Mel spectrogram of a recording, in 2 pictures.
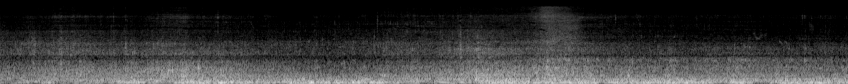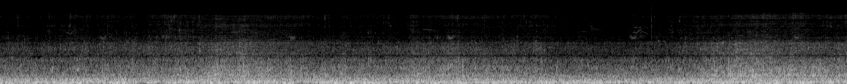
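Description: Wind buffeting the microphone: a loud, unsteady low rumble, with a brief hiss about five and a half seconds in.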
